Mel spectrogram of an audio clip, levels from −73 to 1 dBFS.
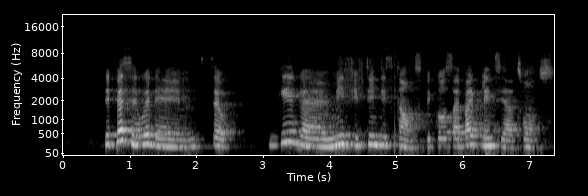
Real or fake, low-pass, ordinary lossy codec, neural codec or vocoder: real; 7.2 kHz; Opus, 16 kbps; none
